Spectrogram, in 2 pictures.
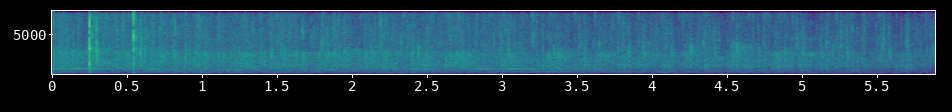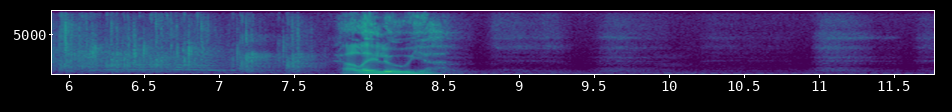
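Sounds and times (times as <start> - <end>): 
audience clapping hands: 0.0 - 8.5
speech: 7.8 - 8.6.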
